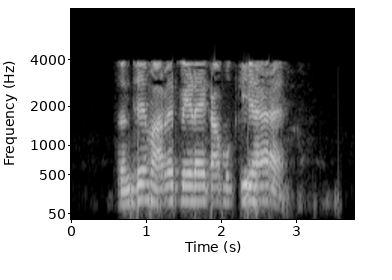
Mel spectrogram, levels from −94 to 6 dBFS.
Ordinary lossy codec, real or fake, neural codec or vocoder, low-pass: AAC, 16 kbps; real; none; 7.2 kHz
